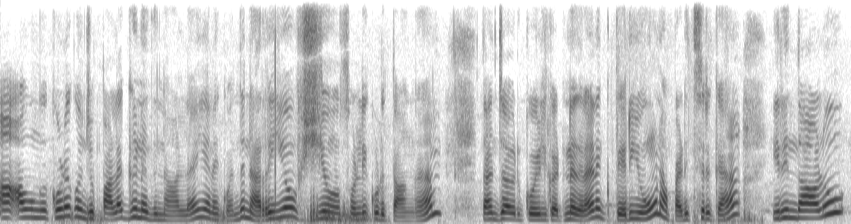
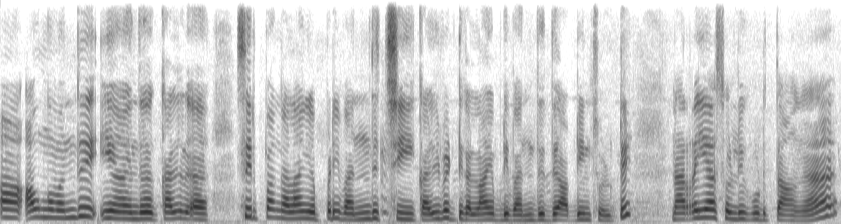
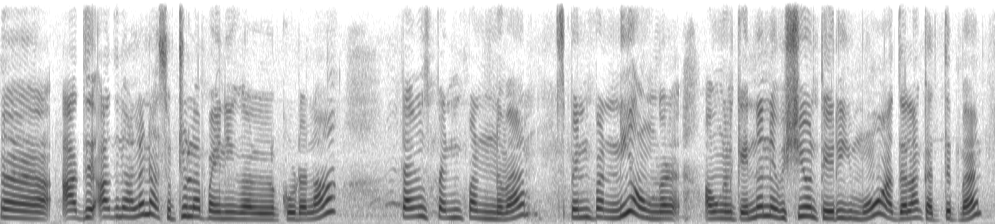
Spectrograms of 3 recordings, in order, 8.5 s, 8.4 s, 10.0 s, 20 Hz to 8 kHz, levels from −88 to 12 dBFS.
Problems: background sounds at intervals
